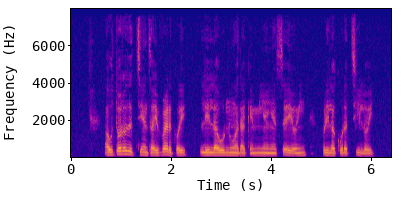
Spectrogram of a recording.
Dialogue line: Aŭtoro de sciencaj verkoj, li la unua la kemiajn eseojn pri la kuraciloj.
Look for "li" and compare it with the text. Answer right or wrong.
right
